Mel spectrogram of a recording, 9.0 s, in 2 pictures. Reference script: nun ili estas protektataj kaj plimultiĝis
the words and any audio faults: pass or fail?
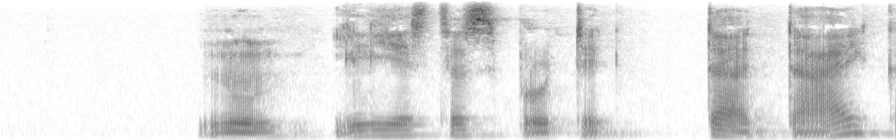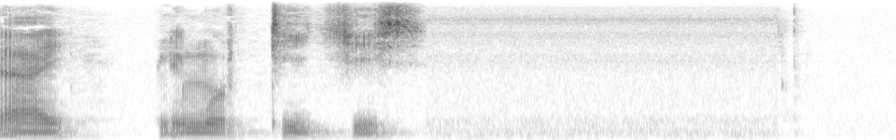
pass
